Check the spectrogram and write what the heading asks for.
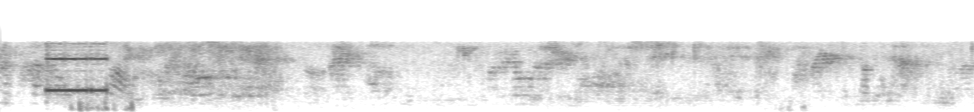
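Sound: voicemail recording beep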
